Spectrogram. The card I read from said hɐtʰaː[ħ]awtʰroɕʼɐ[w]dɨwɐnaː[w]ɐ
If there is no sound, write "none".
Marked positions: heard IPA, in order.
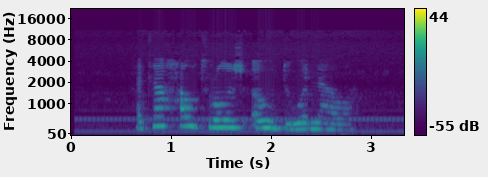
ħ, w, w

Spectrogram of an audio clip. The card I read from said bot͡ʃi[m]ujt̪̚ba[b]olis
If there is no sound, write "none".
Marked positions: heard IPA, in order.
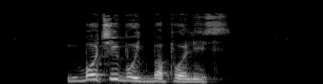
b, p

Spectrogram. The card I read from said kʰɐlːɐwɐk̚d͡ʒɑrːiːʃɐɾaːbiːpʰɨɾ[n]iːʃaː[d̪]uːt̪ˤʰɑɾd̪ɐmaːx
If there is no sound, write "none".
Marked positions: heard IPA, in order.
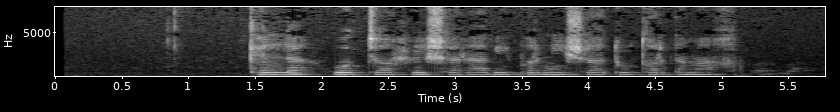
n, t̪

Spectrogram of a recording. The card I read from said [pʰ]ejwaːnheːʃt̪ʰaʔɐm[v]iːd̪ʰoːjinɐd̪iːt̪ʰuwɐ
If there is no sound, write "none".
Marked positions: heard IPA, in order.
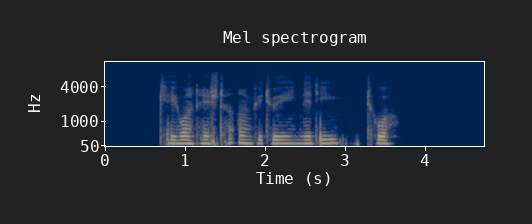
kʰ, v

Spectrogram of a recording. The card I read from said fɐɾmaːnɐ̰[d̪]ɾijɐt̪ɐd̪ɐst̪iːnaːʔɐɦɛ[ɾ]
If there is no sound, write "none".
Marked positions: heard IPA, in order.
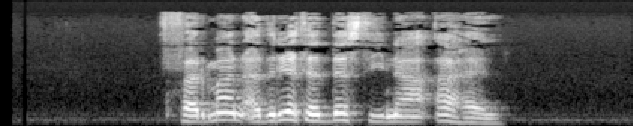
d̪, l

